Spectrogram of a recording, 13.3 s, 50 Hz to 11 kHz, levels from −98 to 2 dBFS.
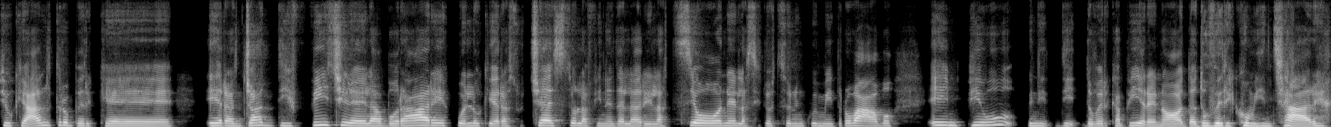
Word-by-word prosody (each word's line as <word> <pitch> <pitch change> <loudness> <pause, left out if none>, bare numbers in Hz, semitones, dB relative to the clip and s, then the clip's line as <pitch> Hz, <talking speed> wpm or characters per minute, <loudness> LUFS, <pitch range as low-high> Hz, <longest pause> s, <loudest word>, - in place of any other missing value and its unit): Più 225 -1 -2
che 220 0 -1
altro 235 +1 +3
perché 185 -2 -1 0.3
era 215 -2 +2
già 225 +6 +2
difficile 220 +3 -2
elaborare 205 +3 +2
quello 205 -1 -2
che 200 0 -7
era 195 0 -1
successo, 215 +3 -1
la 200 -2 -1
fine 190 0 -9
della 185 0 -2
relazione, 205 +4 0
la 195 0 -4
situazione 195 +1 -9
in 190 - -8
cui 200 +2 -7
mi 190 -1 -6
trovavo, 200 0 +2 0.3
e 250 +1 -1
in 240 -2 -4
più 250 +4 -2
quindi 195 -2 -5
di 190 +3 -9
dover 190 +1 -3
capire, 190 0 0
no, 175 +1 +4
da 180 0 +1
dove 205 +2 +4
ricominciare, 190 -3 +4
200 Hz, 150 wpm, -22 LUFS, 190-220 Hz, 0.3 s, no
